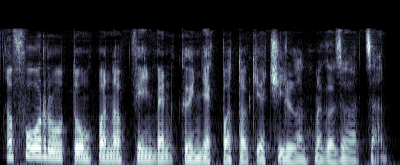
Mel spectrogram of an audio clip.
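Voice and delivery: plain reading voice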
